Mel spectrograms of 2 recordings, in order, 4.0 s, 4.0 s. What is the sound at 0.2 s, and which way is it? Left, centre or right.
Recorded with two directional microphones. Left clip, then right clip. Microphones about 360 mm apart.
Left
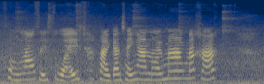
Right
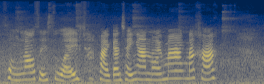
Speech, centre.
